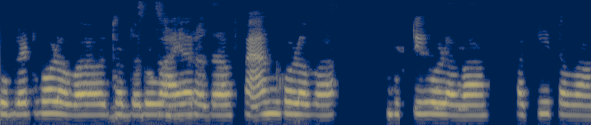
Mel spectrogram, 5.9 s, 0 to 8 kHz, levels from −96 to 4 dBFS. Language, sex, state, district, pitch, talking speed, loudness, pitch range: Kannada, male, Karnataka, Gulbarga, 260 Hz, 150 wpm, -29 LUFS, 250-270 Hz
